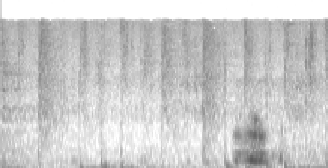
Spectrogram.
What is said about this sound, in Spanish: Y escuché el saludo de esos gallos. Me persiguen por todos lados, todavía.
